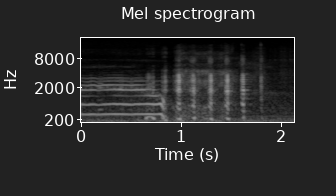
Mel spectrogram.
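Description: Cats meowing insistently to be fed, first a drawn-out tonal meow that bends downward, then a quick run of several short, sharp meows in succession.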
